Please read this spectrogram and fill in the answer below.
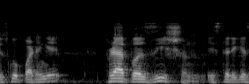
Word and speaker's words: preposition: इसको भी हम लोग अक्सर प्रीपोजिशन पढ़ लेते हैं। इसका करेक्ट प्रोनाउंसिएशन है प्रेपोजिशन। अगर आप देखें जो ट्रांसक्रिप्शन के सामने जो हिंदी में लिखा है प्रोनाउंसिएशन, तो यहाँ प्रे के बाद प है, प के बाद आधा अ है, यानी प पर थोड़ा सा रुकना है हमको, और उसके बाद जी और शन, तो इसको पढ़ेंगे प्रेपोजिशन, इस तरीके से पढ़ेंगे।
